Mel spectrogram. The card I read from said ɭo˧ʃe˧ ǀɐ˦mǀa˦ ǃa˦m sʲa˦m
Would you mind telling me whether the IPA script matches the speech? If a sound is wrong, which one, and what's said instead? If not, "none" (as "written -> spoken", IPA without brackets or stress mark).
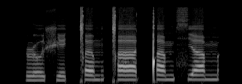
none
